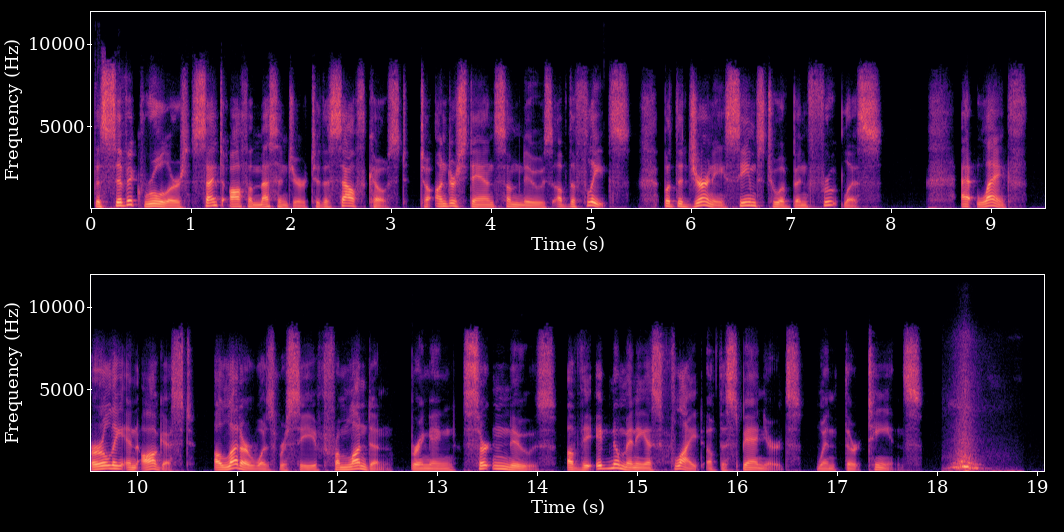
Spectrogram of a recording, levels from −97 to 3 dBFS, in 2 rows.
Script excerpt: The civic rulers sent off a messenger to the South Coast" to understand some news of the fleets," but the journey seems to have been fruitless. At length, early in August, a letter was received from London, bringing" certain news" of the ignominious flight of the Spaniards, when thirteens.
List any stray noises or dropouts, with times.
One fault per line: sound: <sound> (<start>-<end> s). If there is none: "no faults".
sound: whoosh (18.1-18.9 s)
